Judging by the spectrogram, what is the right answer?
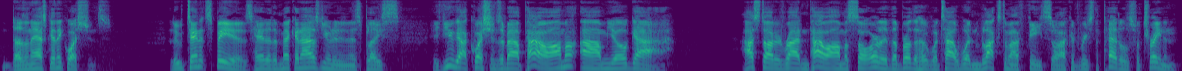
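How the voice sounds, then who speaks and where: A man's voice: on the high side, no echo, studio quality, close to an everyday voice. A man voicing a plain-spoken, loyal power armor lieutenant in a video game, talking in a blunt, folksy, colloquial way. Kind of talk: video game character dialogue.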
